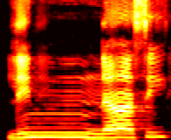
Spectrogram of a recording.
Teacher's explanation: للناس لام اور نون کو آپس میں مضبوطی کے ساتھ ملائیے، نون مشدد کا غنہ کیجیے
